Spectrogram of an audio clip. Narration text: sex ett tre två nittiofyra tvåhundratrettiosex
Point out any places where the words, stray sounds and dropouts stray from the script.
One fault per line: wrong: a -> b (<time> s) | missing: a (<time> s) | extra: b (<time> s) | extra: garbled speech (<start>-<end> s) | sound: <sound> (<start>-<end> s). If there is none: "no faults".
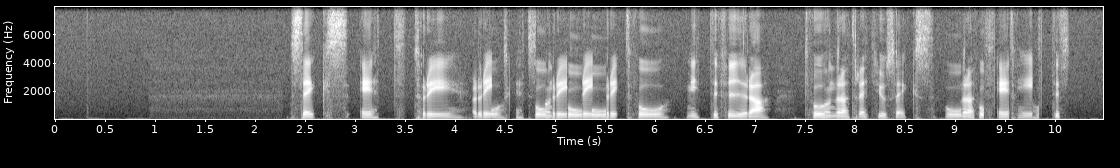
extra: garbled speech (4.2-5.6 s)
extra: garbled speech (8.9-10.1 s)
